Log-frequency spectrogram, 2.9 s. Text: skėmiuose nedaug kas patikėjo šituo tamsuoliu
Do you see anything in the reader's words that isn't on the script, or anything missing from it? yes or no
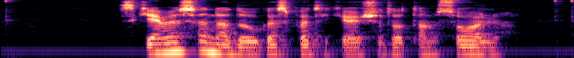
no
